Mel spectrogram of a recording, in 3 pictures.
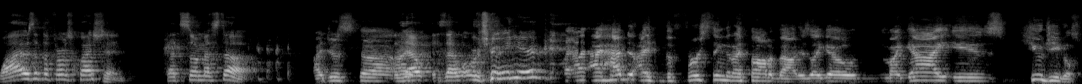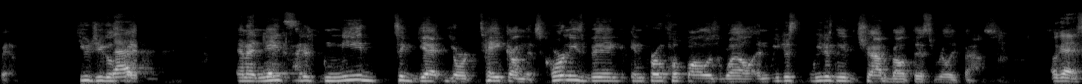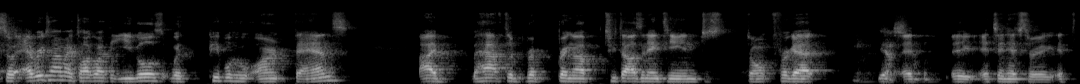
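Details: Adult male with a lifelong stutter that in childhood made reading in class and speaking to anybody hard; stuttering.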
